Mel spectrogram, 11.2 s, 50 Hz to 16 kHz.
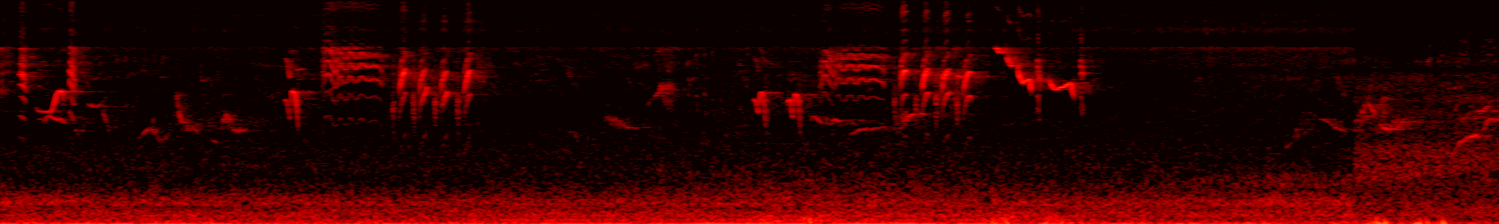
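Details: Icterine warbler singing in a garden at Pieterburen, Netherlands, 17 May 2022 (first heard 15 May): a varied, chattering song of quick high phrases, including piping notes mimicking an oystercatcher, over steady low rumble.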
